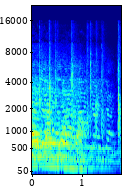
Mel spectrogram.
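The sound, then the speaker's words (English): A crowd claps hands together, a dense rapid patter of many overlapping claps that stays steady and fairly loud throughout, with a sharper burst near the end. “Clap and shout, fire, yeah,”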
